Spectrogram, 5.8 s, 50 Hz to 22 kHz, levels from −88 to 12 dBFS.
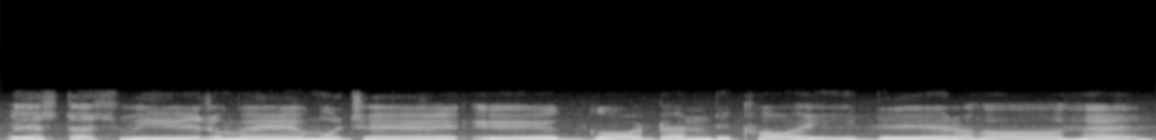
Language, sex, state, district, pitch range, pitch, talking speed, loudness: Hindi, female, Madhya Pradesh, Katni, 230-260 Hz, 245 Hz, 105 wpm, -9 LUFS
